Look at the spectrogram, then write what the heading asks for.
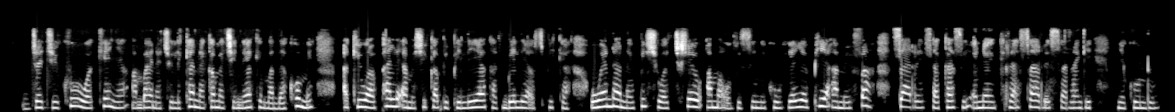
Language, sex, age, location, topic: Swahili, male, 36-49, Nakuru, government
